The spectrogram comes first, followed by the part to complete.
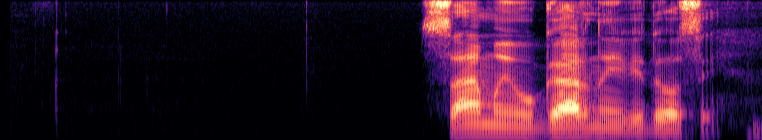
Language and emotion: Russian, positive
